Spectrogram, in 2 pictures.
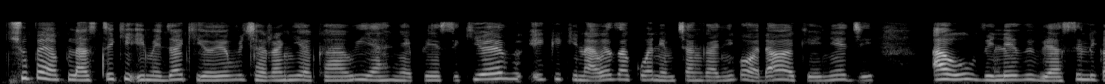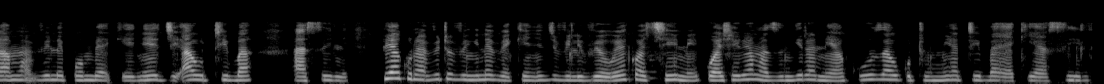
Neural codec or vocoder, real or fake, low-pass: vocoder, 44.1 kHz, 128 mel bands, Pupu-Vocoder; fake; 7.2 kHz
